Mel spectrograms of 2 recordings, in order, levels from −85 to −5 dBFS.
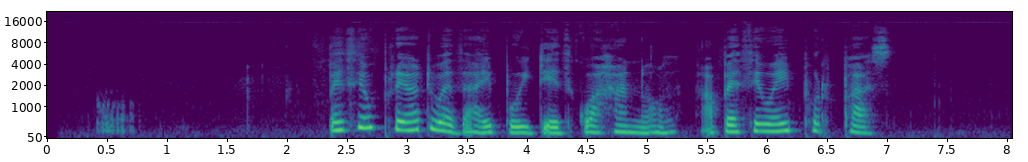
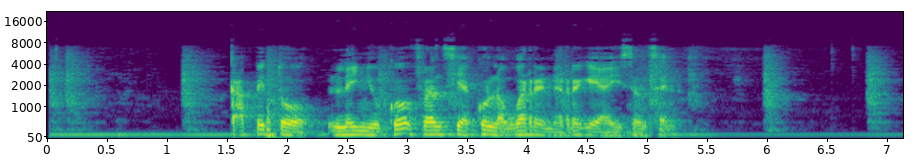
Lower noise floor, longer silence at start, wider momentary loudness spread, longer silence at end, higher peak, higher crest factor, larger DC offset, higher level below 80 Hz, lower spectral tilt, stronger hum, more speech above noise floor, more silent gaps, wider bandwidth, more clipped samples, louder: first, -67 dBFS vs -45 dBFS; first, 0.45 s vs 0 s; second, 12 LU vs 19 LU; first, 1.05 s vs 0.1 s; second, -16 dBFS vs 0 dBFS; about the same, 18 dB vs 16 dB; neither; second, -70 dBFS vs -48 dBFS; about the same, -6 dB/octave vs -5.5 dB/octave; neither; first, 36 dB vs 30 dB; neither; first, 16 kHz vs 7.8 kHz; neither; second, -32 LUFS vs -15 LUFS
